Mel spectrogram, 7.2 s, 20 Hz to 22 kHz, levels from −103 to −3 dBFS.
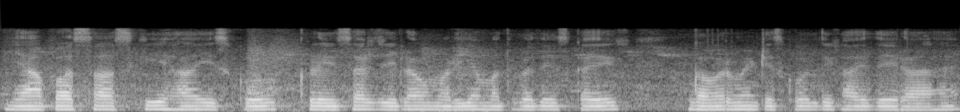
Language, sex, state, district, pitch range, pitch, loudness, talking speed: Hindi, male, Madhya Pradesh, Umaria, 115-120 Hz, 120 Hz, -20 LUFS, 150 wpm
